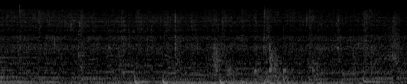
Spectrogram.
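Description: Ginger garlic paste fries for a chicken karahi with a continuous soft sizzle and faint crackle, low in level and steady throughout, with no talking.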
